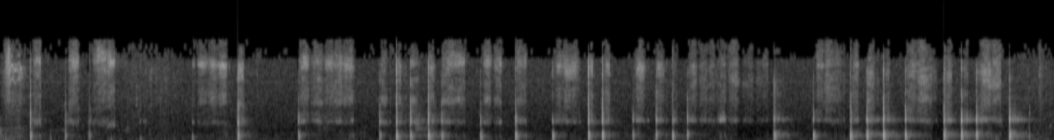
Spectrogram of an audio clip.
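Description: Writing on a board: many sharp, short taps and ticks from the writing tool striking the surface, coming in irregular bursts and clusters, faint and fairly dry throughout.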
